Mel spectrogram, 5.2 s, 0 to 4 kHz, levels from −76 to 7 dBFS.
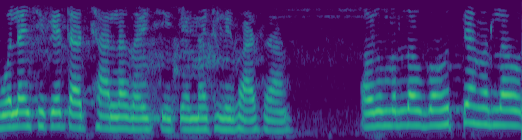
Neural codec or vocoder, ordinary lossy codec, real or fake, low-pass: codec, 16 kHz, 16 kbps, FreqCodec, larger model; none; fake; 3.6 kHz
